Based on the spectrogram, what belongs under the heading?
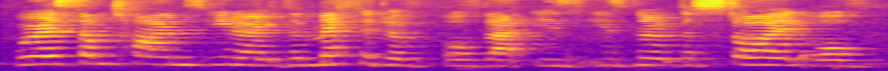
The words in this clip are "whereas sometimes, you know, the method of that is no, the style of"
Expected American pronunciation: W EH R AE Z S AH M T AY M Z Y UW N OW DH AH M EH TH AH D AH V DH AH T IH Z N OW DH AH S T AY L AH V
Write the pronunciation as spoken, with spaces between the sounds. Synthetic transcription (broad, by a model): W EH R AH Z S AH M T AY M Z Y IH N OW DH AH M EH TH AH D AH V DH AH T IH Z N OW DH AH S T AY L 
